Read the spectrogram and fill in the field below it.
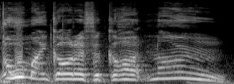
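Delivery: panicked scream. Real, not acted. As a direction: shriek in sudden panic at a mistake. Panic at a forgotten button.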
